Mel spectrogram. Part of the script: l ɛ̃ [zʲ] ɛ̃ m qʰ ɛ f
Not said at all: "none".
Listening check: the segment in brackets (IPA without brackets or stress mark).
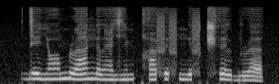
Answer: zʲ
